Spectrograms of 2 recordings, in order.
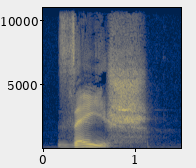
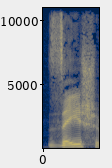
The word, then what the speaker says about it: Zeish: Wir haben jetzt auch recherchiert, wie er richtig ausgesprochen wird. Es ist Zeish. Zeish wird da ausgesprochen.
